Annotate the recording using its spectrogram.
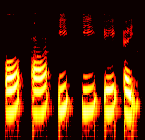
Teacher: इसमें हमारे होंठ बिल्कुल भी गोलाकार नहीं हो रहे हैं। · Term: अवृतमुखी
